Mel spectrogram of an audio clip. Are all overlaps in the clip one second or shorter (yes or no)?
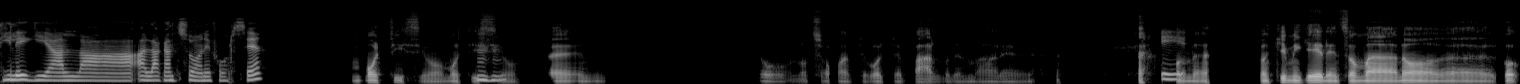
yes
